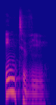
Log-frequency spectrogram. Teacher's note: can you hear hear that the stress is on the first syllable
